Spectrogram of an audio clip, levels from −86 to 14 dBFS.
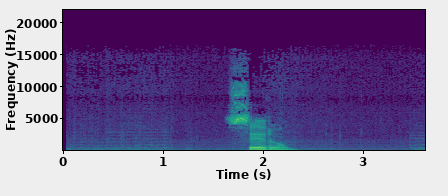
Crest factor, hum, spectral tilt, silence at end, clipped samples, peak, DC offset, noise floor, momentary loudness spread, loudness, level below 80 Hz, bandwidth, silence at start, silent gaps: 22 dB; none; -4 dB/octave; 1.3 s; under 0.1%; 0 dBFS; under 0.1%; -52 dBFS; 18 LU; -15 LUFS; -44 dBFS; 16 kHz; 1.65 s; none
